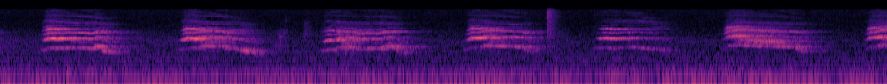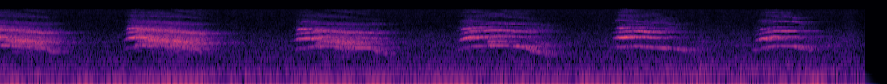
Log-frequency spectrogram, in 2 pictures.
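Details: ['Repeated cat miaows, about a dozen in eighteen seconds, evenly spaced and arched in pitch, growing louder and more strained toward the middle, with steady low rumble behind them.']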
